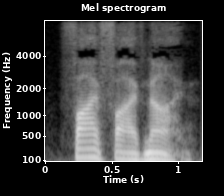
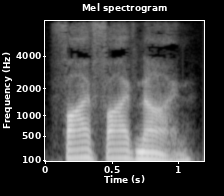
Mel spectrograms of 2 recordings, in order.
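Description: The two takes are said the same way.

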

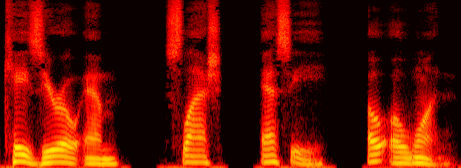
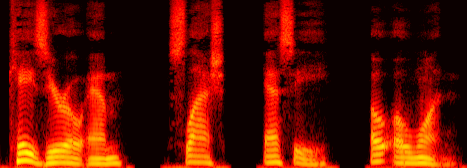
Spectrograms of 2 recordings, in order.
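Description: No difference in how they are said.

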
